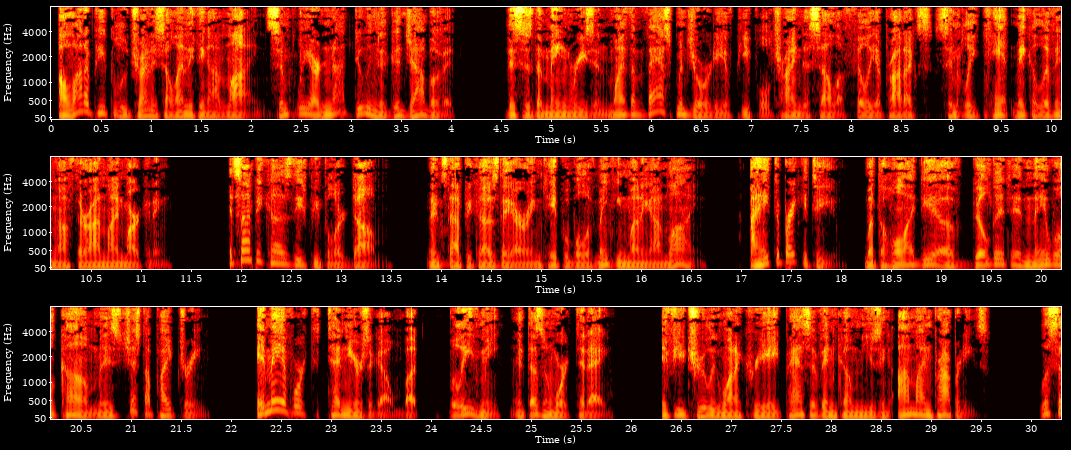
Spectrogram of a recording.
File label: Sales Video Voice Over; sales funnel optimization strategies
